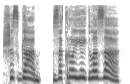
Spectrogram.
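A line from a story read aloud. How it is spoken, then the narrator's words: Shouted. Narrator (Russian): крикнула Софья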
